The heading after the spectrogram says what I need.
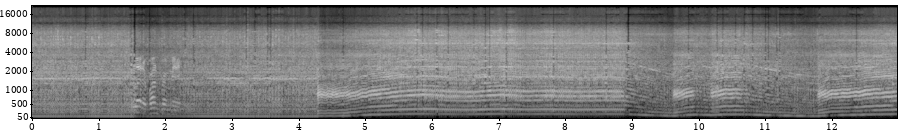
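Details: Free roadside two-stroke weed whacker: buzzy revs rise and sag unevenly, stumbling as the low-speed screw is adjusted; running lean before being richened on low and high.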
